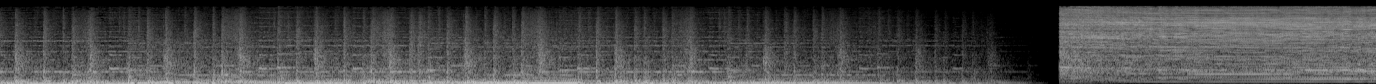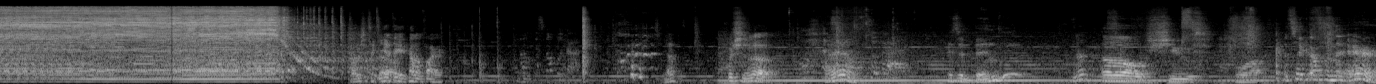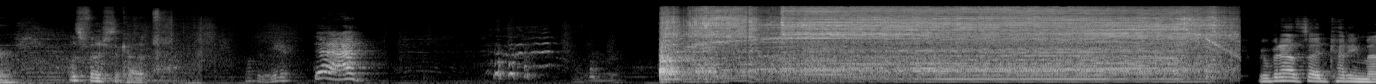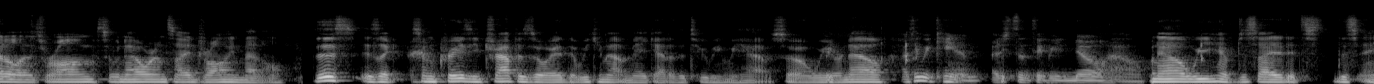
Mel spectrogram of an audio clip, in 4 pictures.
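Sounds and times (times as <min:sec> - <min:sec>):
saw blade grinding metal: 0:10.6 - 0:18.0, 0:19.9 - 0:29.2, 0:34.1 - 0:40.0
saw motor hum: 0:10.6 - 0:29.0, 0:34.1 - 0:40.0.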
